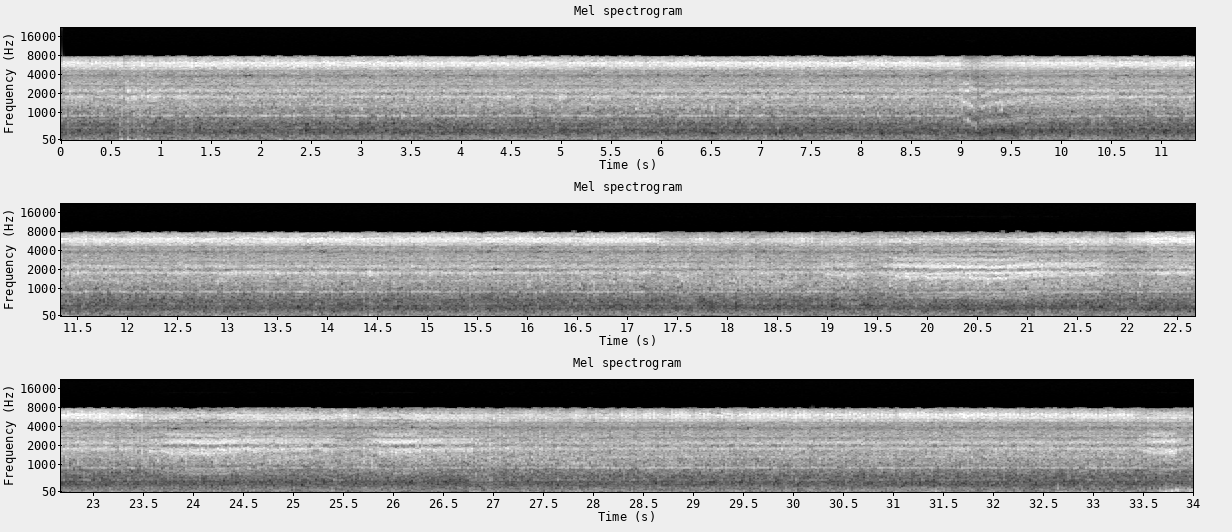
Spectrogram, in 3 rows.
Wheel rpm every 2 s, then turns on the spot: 230, 230, 230, 230, 220, 230, 230, 230, 230, 230, 220, 230, 230, 230, 230, 230, 230.
none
